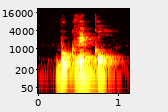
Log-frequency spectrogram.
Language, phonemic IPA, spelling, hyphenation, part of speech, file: Dutch, /ˈbukˌʋiŋ.kəl/, boekwinkel, boek‧win‧kel, noun, Nl-boekwinkel.ogg
- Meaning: bookshop, bookstore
